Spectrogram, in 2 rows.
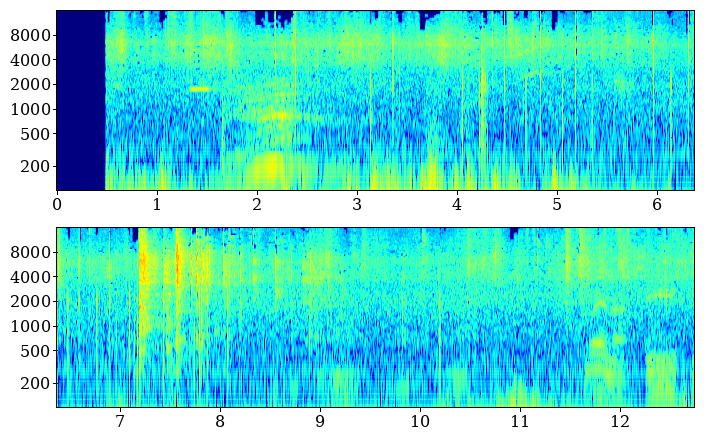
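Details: Bulls on a farm waiting to be vaccinated, 27 November 2012. A drawn-out, wavering low moo rises and falls early on, amid clattering, knocking and shuffling noises, with a shorter bellow near the end.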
